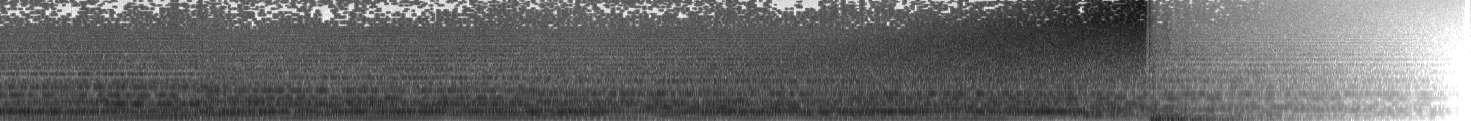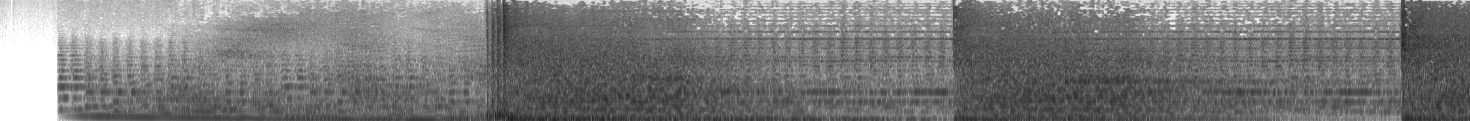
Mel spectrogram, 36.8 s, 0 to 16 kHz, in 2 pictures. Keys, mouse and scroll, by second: 0.3 click, 1.2 shift+click, 3.0 e, 4.0 e, 5.1 e, 7.5-8.0 drag, 9.0 click, 9.8-10.1 middle drag, 11.3-11.7 shift+middle drag, 12.2 click, 13.5 click, 25.3-32.3 drag, 32.5-33.5 drag.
